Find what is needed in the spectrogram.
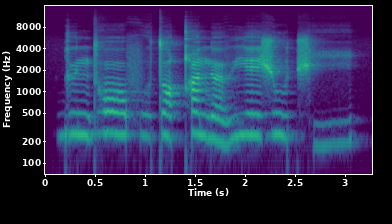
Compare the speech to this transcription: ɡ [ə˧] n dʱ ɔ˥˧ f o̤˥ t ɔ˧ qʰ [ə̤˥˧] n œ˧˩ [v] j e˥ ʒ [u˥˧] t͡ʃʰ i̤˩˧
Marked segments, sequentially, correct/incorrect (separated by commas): incorrect, incorrect, correct, correct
